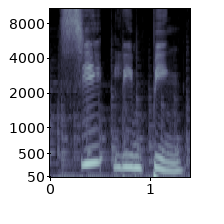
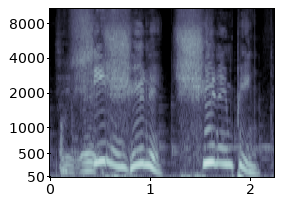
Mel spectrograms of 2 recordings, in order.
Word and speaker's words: Xi Jinping: Ya estamos de vuelta, estamos discutiendo cómo se pronuncian los nombres del presidente de China, Xi Jinping. Xi Jinping. Xi, es como Xuxa, XI.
